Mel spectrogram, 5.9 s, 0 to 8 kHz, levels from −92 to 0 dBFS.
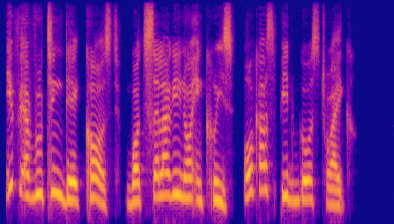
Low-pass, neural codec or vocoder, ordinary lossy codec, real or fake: none; codec, 16 kHz, 0.8 kbps, ZipCodec; none; fake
